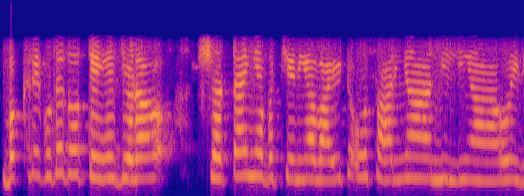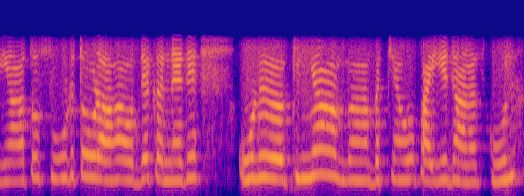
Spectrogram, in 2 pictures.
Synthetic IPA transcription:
bəkʰːɾeːkʊt̪eːt̪õːt̪eːd͡ʒeːɽaː | ʃəʈːaːijãːbətːʃẽːd̪ɪijãːʋaːiːʈoːsaːɾɪjãːniːlɪjãːɦoːiːd̪ɪjãːt̪õːsuːɽt̪oːɽaːɦaːod̪eːkəɾnẽːt̪eː | ʊnkɪjãːbətːʃãːoːpaːiːeːd͡ʒaːnaːskuːl

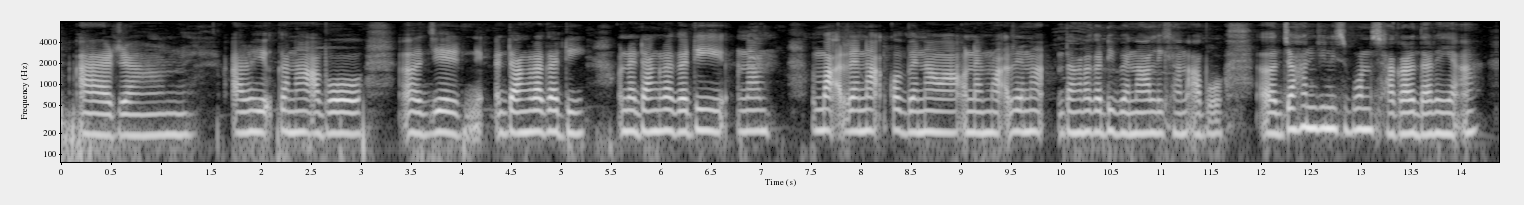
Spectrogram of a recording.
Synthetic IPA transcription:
aɾ | aɾɔjɔʔkanaːbɔ | d͡ʒɛɖaŋɾaɡaɖiɔnaɖaŋɾaɡaɖiɔna | ma̰ʔɾɛna̰ʔkɔbɛnawaɔ̰nama̰ʔɾɛnaʔɖaŋɾaɡaɖibɛnawalɛkʰana̰bɔd͡ʒaɦand͡ʒinisbɔnsaɡaɾd̪aɾɛja̰ʔa

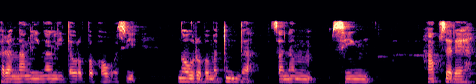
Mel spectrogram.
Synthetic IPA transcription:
kʰaɾaŋaŋliŋaŋlitawɾak̚papʰawasi | ŋawɾɐbɐmɐtuŋda | sanam | siŋ | hap̚zaɾe

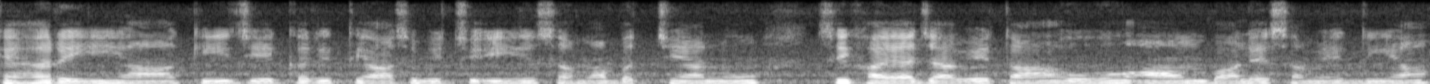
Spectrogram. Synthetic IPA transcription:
kɛɦɾəɦiːɦãːkɪd͡ʒeːkəɾɪt̪ɪɦaːsʋɪt͡ʃɪsəmãːbətːʃeãːnũː | sɪkʰaːjaːd͡ʒaːʋeːt̪ãːʊɦaːʊnʋaːleːsəmẽːd̪ɪjãː

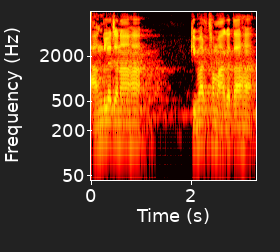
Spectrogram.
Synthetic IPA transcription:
ɐŋɡlɐd͡ʒɐnaːɦɐ̆ | kimɐɾt̪ʰɐmaːɡɐt̪aːɦɐ

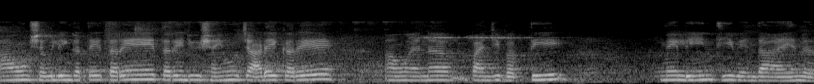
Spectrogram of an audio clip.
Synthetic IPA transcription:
aːũʃɐʋlɪ̃ŋɡət̪et̪ɐɾẽt̪ɐɾẽɪ̃d͡ʑũʃɐjũt͡ɕaːɽekɐɾe | ɛ̃ũɪnəpɐ̃ɦɪ̃ɲd͡ʑibʱɐɡt̪i | mẽliːnt̪ʰiʋẽːn̆d̪aːɦɪnɪ̆

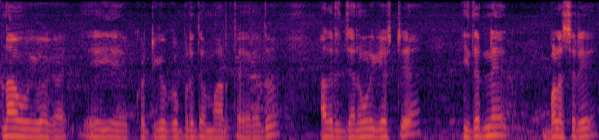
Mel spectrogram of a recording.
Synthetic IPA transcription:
naːʋuiʋaːɡɐ | koʈːiɡeɡobɾɐt̪ɐmaːɖt̪aːjiɾoːd̪u | a̰ːd̪ɐɾed͡ʒɛnɐɡɐɭiɡeɐʂʈe | id̪ɐɾɐneːbɐɭɐsɐɾi

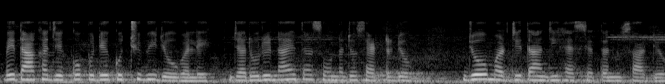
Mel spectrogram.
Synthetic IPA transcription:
bɐit̪ɐʋ̤ãːkʰãːd͡ʑeːkopʊɗekʊd͡ʑʱʰʊ̆bʱiɗeubʱɐleː | zɐɾuːɾinaːɦet̪ɐsoːnəd͡ʑoːsɛːʈɗɪjo | d͡ʑoːmɐɾd͡ʑit̪ɐʋ̤ãːd͡ʑiɦɛːsijət̪ɐnʊ̃saːɾɗɪjoː

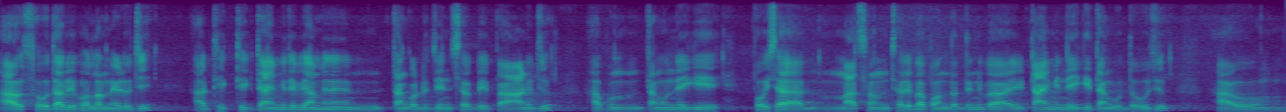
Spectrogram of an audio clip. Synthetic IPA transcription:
a̰wsɔwd̪abibʱɔlɔmeɭut͡ʃʰi | a̰uʈʰikʈʰikʈajmiɾebiamit̪aŋkɔʈud͡ʒinsɔbipaːɽ̃ut͡ʃʰu | a̰put̪ã̰ŋkunejki | pɔjsamat͡ʃʰɔɔnusaɾebapɔnd̪ɔd̪inibaeʈajminejkit̪aŋkud̪owt͡ʃʰu | a̰w

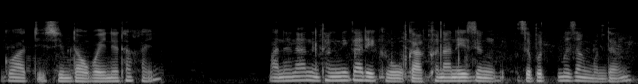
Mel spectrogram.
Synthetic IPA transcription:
ɡɔatḭsimdawbajnɯtʰakʰaj | manɯnanɯŋtʰaŋniɡaɾikʰɯwɡakʰɯnanɯjzɯŋzɯbɯt̚mɯzaŋmɯndɯŋ

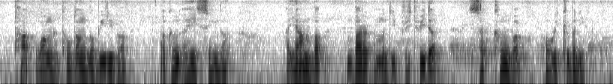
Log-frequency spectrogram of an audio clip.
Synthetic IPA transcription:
tʰaʔwaŋnɐtʰɐwdaŋlɐwbiɾibɐ | ɐ̰kʰɐŋʔɐ̰ɦejsiŋnɐ | ɐjambɐ | baɾɐt̚ɐ̰mɐdipɾitʰwidɐsɐkʰːɐŋbɐhɐwɾikʰibɐni

